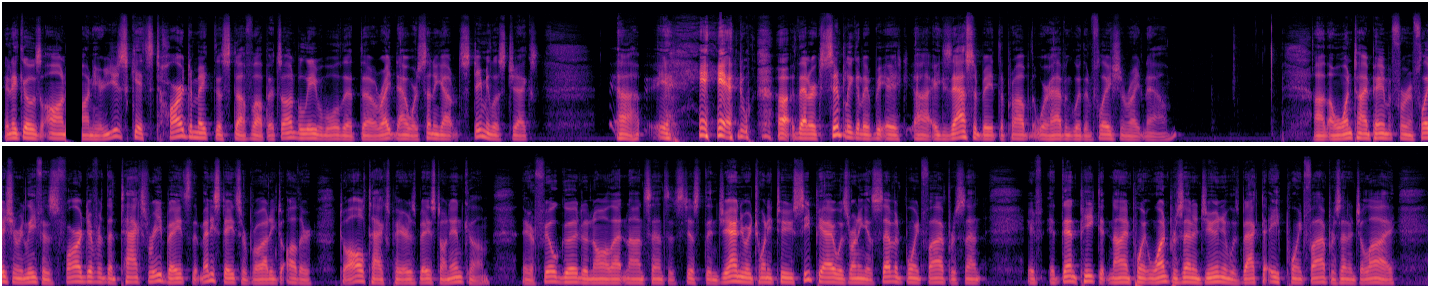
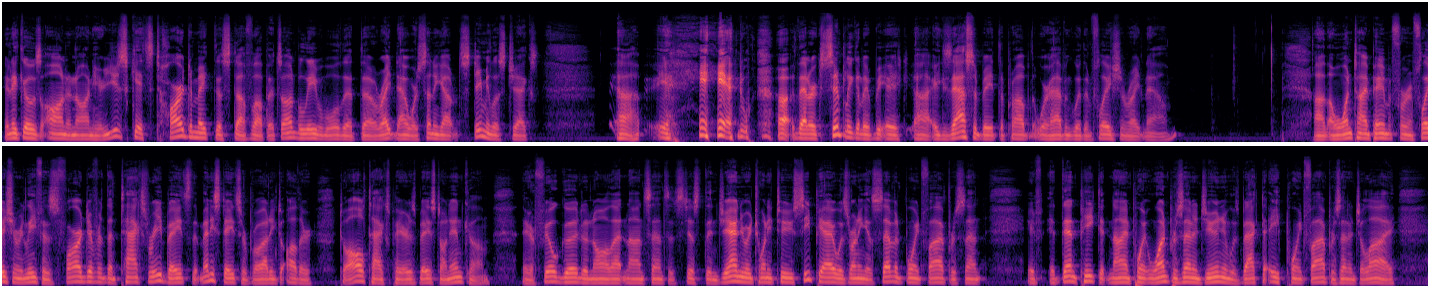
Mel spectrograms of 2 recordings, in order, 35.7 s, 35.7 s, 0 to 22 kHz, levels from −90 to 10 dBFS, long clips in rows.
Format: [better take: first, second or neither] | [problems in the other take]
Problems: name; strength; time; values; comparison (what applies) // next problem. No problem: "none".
second | audio cutting out; at 1 s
